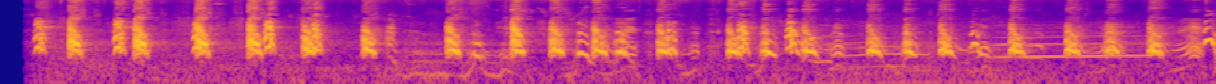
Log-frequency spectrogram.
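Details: Pet dog barking after hearing a fire truck siren go by: rapid run of sharp yips and barks, some rising into whining tones, continuing steadily for twelve seconds.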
